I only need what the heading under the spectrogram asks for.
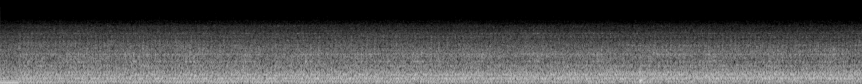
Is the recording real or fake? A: real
